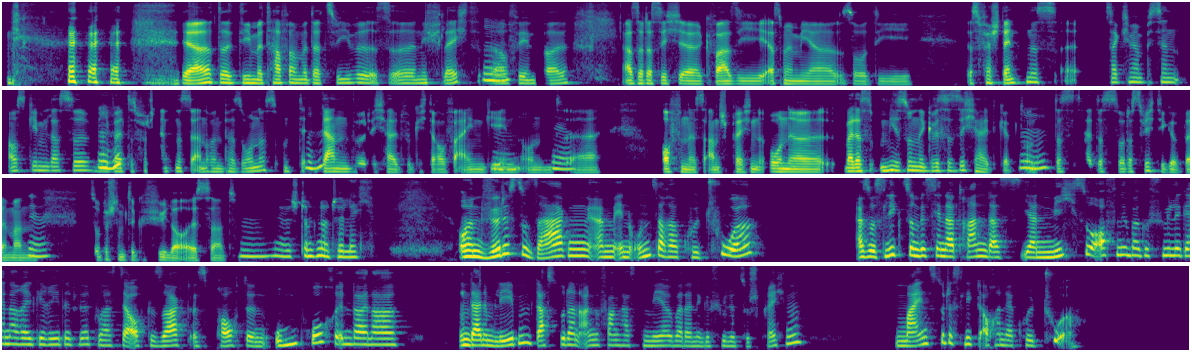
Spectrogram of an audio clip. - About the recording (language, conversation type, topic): German, podcast, Wie sprichst du über deine Gefühle mit anderen?
- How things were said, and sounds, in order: laugh; stressed: "dann"; stressed: "nicht"; anticipating: "Kultur?"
